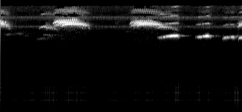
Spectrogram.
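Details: Oriental magpie-robin chicks a week old, being hand-fed, give two drawn-out high begging squeals followed by short thinner chirps.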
